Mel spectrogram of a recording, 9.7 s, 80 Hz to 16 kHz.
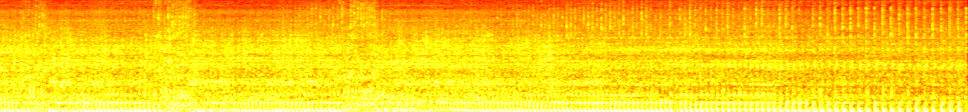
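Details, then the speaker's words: Friend's Honda CD50 engine, test-started on a bench after an oil-leak rebuild, possibly with little oil reaching it; cam chain tensioner noise was expected but it idles evenly at about four beats a second with no rattle or tick. "思ったほど異音もなくかかっちゃった。"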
